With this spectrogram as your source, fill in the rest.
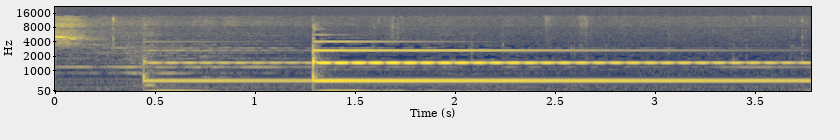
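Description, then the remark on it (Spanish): A meditation bell is struck twice during a guided meditation to begin Samatha practice. The strikes are about a second apart, and each rings out in bright sustained tones that hum on and fade slowly, with no voices present. “Toque la campana dos veces.”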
